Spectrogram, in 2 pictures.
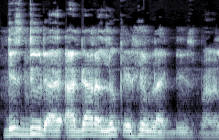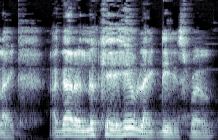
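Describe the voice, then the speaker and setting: A husky, slightly mellow mid-range male voice at a moderate pace belongs to a South Sudanese man in his twenties. He's livestreaming himself coding toward a job, chatting casually in slang, saying "bro" in nearly every line, laughing, and reading chat aloud.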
